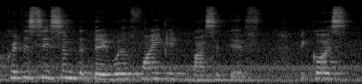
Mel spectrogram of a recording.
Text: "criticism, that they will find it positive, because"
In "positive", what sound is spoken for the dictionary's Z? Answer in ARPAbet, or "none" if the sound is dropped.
S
